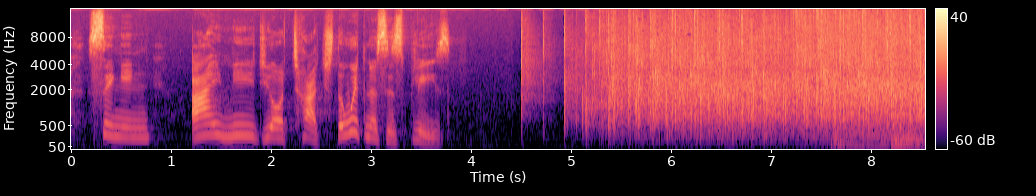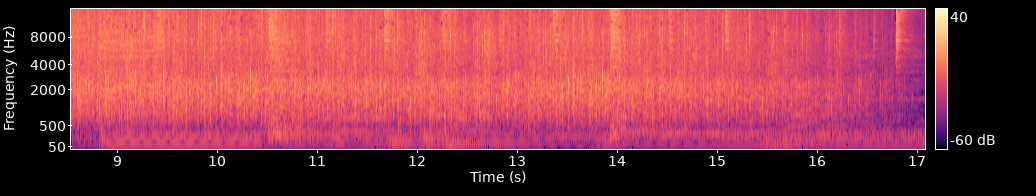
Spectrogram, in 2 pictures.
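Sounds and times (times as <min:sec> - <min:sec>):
audience applauding: 0:04.5 - 0:17.0
band playing low held notes: 0:07.6 - 0:17.0.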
